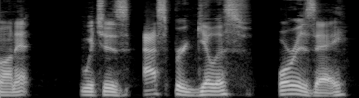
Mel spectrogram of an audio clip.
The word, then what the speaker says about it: oryzae: That's how I've always heard it pronounced, actually. Aspergillus Oryzae. – Okay. – Yep. – I've heard some people say Oryzae, and I don't know which one is correct, but I'm going to stick with Oryzae for now until I'm shown that I'm wrong, and then I will cease and desist.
